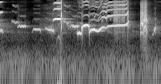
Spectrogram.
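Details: Oriental magpie-robin singing to spur other kacer: clear drawn-out whistles rising and falling, a harmonic-rich slurred phrase, then short noisy rasps.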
